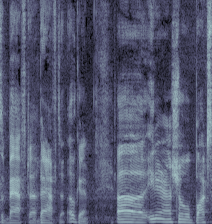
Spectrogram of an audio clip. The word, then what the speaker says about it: BAFTA: B looks like baa baa yeah but they pronounce it bafta bafta okay uh international box office weekend with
